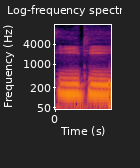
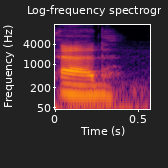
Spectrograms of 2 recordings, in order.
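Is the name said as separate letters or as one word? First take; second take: letters; one word. First: It is spelled out as two separate letters. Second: It is said as a single one-syllable word. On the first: The speaker calls it right. "I'm told that it's said E D" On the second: The speaker calls it wrong. "You don't say Ed. That's offensive"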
